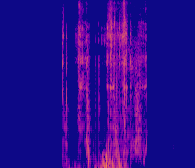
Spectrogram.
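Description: A brief crunching, rustling burst about a second long from a disc golf forehand drive being thrown off the tee: the thrower's footwork and arm swing through the release.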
